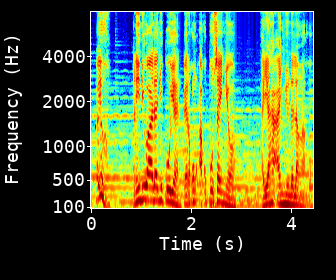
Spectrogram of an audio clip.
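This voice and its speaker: An actor playing a troubled, defensive young Filipino husband and son in a radio drama. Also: male voice, a little high, expressive, fairly quick, lightly acted. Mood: defensive, irritated. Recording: studio drama with clear music bed.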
